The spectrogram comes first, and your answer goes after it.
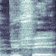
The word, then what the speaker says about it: buffet: Faz a boca do U e fala I. Buffet. E esse T no final não vai se pronunciar, como em português.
